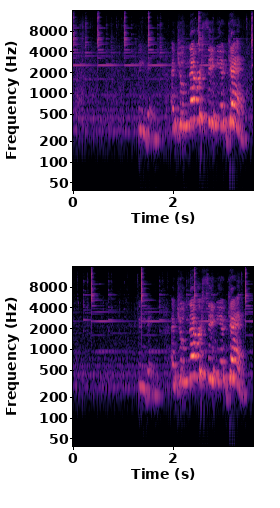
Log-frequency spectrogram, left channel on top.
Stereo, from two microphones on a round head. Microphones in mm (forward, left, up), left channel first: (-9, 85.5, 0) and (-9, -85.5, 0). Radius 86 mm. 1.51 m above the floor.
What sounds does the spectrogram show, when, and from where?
1.3 s a shout: 15° right (ahead or behind), 8 m; by 3.4 s 5° right (ahead or behind), 6.5 m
